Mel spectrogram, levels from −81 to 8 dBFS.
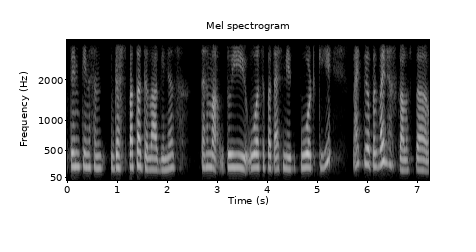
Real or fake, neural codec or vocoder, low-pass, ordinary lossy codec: fake; codec, 24 kHz, 0.5 kbps, DualCodec; 3.6 kHz; none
